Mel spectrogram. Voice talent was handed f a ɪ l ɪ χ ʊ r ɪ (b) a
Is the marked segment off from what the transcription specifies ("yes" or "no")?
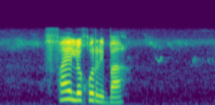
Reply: no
